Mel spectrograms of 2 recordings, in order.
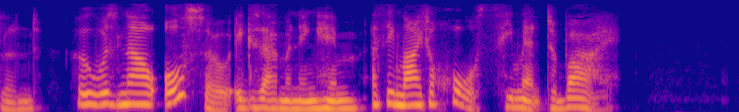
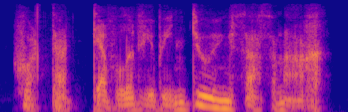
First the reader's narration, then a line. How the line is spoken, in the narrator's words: He hissed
